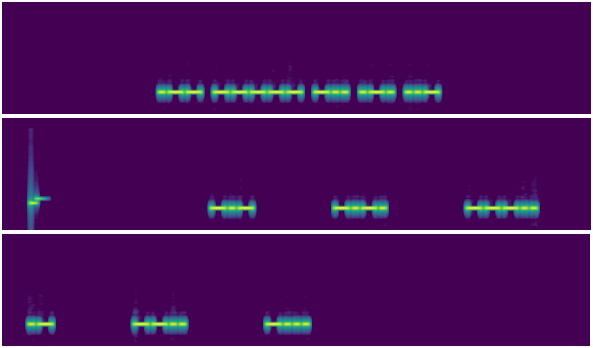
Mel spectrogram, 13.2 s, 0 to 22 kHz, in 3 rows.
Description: Morse code, heard as a keyed tone, about 36 wpm, spaced as for 17 wpm, 700 Hz. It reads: W0DRU KC8AZB
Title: USA Call Signs - 6x Character Spacing - 35wpm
